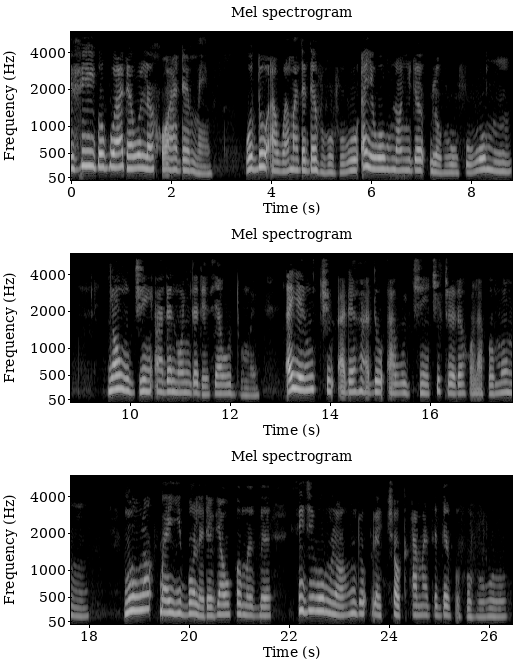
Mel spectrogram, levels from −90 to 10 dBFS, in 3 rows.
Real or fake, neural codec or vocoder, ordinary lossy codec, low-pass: fake; codec, 16 kHz, 4 kbps, FreqCodec, larger model; MP3, 24 kbps; 5.4 kHz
